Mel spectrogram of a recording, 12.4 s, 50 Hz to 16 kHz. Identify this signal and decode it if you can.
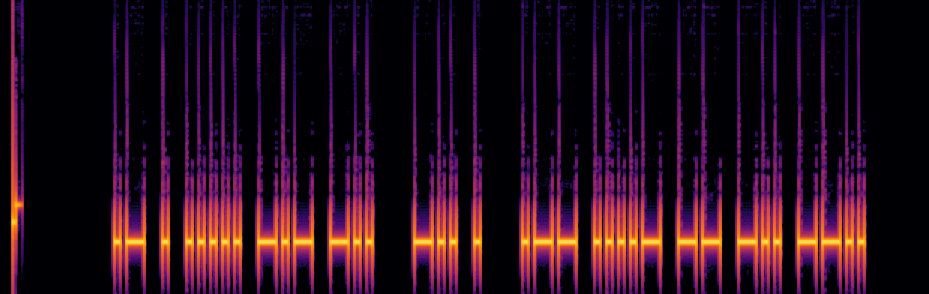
Morse code, heard as a keyed tone, about 15 wpm, 700 Hz. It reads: AE5KD DE W4MDZ
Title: USA Callsign DE Callsign - 5 Characters - 15wpm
